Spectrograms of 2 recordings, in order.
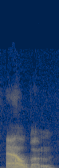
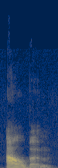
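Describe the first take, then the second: Both takes have the same delivery.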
